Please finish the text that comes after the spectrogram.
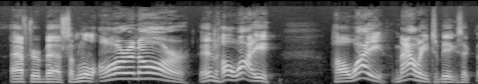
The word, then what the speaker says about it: Hawaii: revived with a lot of energy after some little RNR in Hawaii. Hawaii. Maui to be exact. Actually, they say it like this. Havaii.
